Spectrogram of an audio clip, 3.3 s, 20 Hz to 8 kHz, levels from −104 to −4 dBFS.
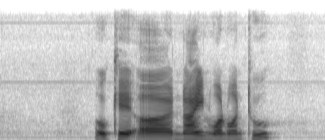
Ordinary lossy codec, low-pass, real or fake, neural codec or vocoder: none; 7.2 kHz; real; none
